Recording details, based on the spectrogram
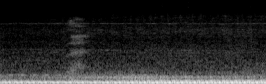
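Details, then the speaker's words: Chevrolet V8 (steering column and VATS security issue fixed, Escalade fuel pump fitted) idling with no catalytic converter, exhaust blowing out, no leaks; loud deep steady rumble with even beat, no knocks or misses; normal idle. "she's pretty loud I mean no catalytic regulator yeah that's kind of screwed up anyway"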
